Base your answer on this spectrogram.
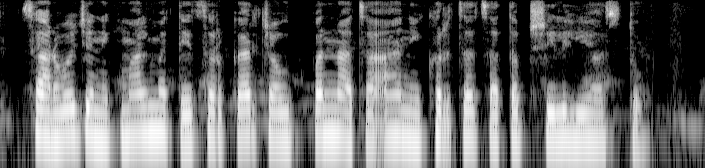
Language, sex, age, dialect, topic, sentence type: Marathi, female, 31-35, Standard Marathi, banking, statement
